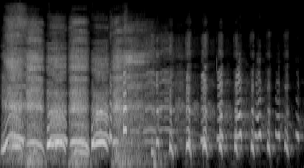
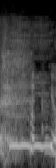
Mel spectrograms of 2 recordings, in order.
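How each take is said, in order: First: High, braying forced laugh; donkey laugh. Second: Short forced snicker. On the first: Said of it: "That's my donkey". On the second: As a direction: squeeze out a fake little snicker. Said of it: "Can you do a demo?". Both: Shown as a demonstration.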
